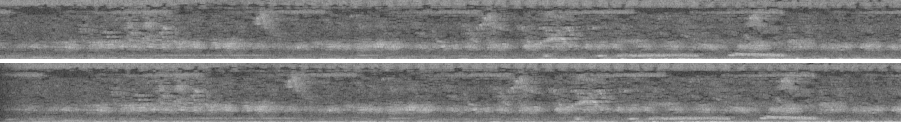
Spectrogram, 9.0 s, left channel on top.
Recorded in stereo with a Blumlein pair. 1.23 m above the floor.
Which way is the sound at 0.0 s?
40° right.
